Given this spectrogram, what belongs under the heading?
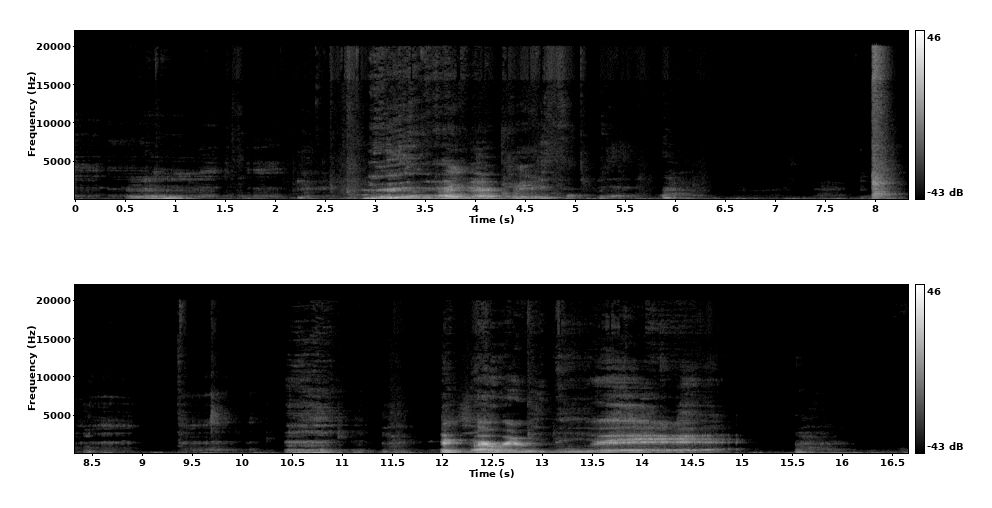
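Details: Performed, acted burping for a burp challenge: several low, gurgling belches with pauses, plus soft pats and handling noises; burping.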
